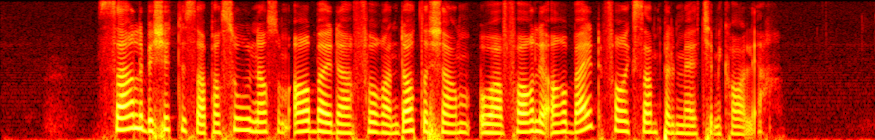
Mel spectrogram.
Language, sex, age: Norwegian, female, 32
